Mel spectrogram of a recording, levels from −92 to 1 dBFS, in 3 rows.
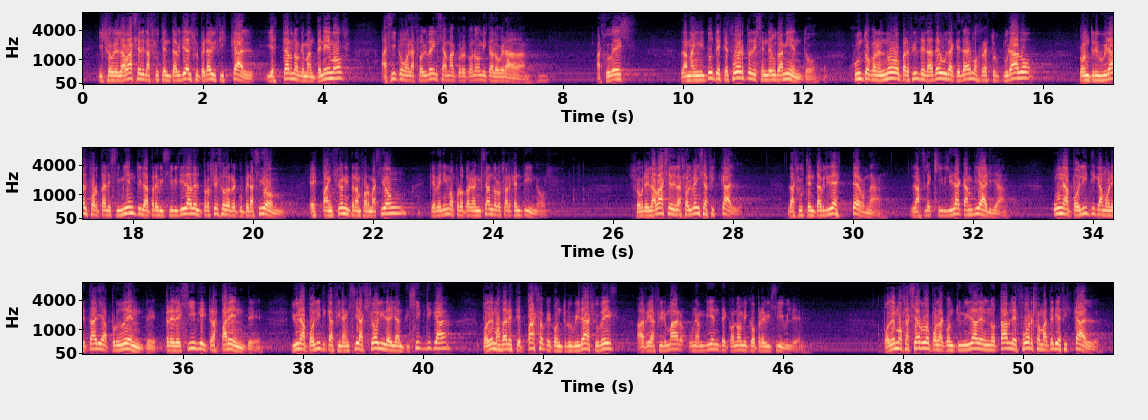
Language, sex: Spanish, male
